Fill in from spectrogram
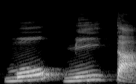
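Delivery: Moumita stretched very slowly; drawn out slowly. Shown as a demonstration. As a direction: pull Moumita out syllable by syllable. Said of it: "একটু confused হয়ে যায়". (ধীরে টেনে মৌমিতা)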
